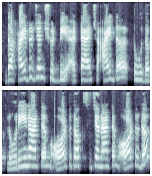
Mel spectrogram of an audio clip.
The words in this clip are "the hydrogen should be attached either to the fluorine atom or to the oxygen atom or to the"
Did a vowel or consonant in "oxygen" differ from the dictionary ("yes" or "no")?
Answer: no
